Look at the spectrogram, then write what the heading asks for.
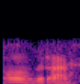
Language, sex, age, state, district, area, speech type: Kannada, male, 45-60, Karnataka, Davanagere, urban, conversation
